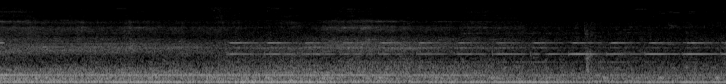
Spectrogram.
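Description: Freight train rolling through a road grade crossing, its rumble slowly fading, with the crossing's warning bell ringing in steady high tones that drop out briefly near the start as the gates lift.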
